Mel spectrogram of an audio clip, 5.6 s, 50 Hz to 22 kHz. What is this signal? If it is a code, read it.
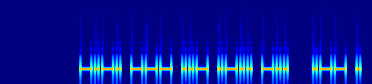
Morse code, heard as a keyed tone, about 22 wpm, 700 Hz. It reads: COULD WE
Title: Sentences from Top 1200 Words 22wpm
